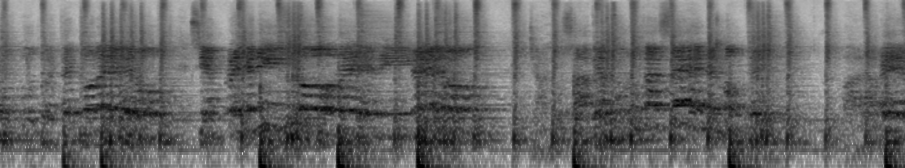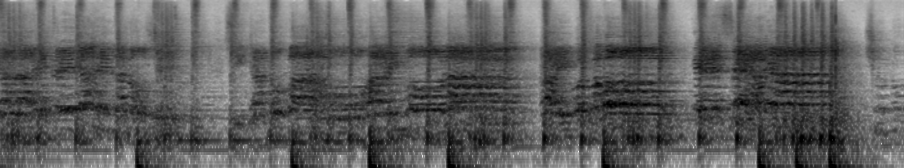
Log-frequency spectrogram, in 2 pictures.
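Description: Male carnival chirigota chorus singing together, with a bass drum beating roughly once a second and sharp drum taps keeping the rhythm.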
